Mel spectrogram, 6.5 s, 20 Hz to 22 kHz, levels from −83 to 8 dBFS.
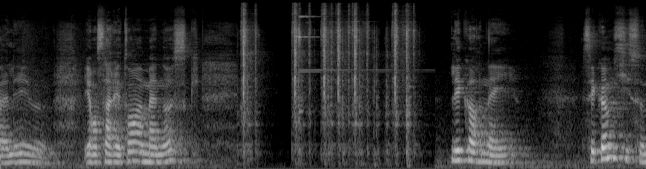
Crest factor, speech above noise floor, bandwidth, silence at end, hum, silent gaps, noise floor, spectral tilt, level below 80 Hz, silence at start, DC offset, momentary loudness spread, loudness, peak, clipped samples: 22 dB; 24 dB; over 20 kHz; 0 s; none; none; -48 dBFS; -3.5 dB/octave; -60 dBFS; 0 s; under 0.1%; 17 LU; -26 LUFS; -4 dBFS; under 0.1%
